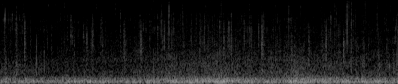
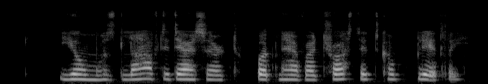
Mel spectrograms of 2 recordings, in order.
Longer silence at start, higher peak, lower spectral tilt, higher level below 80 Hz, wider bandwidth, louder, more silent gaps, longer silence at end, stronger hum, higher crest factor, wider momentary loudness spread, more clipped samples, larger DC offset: second, 0 s vs 0.6 s; about the same, -16 dBFS vs -14 dBFS; first, -6 dB/octave vs -4.5 dB/octave; first, -48 dBFS vs -78 dBFS; first, over 20 kHz vs 13 kHz; second, -39 LUFS vs -30 LUFS; neither; second, 0 s vs 0.3 s; neither; about the same, 22 dB vs 18 dB; second, 5 LU vs 10 LU; neither; neither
